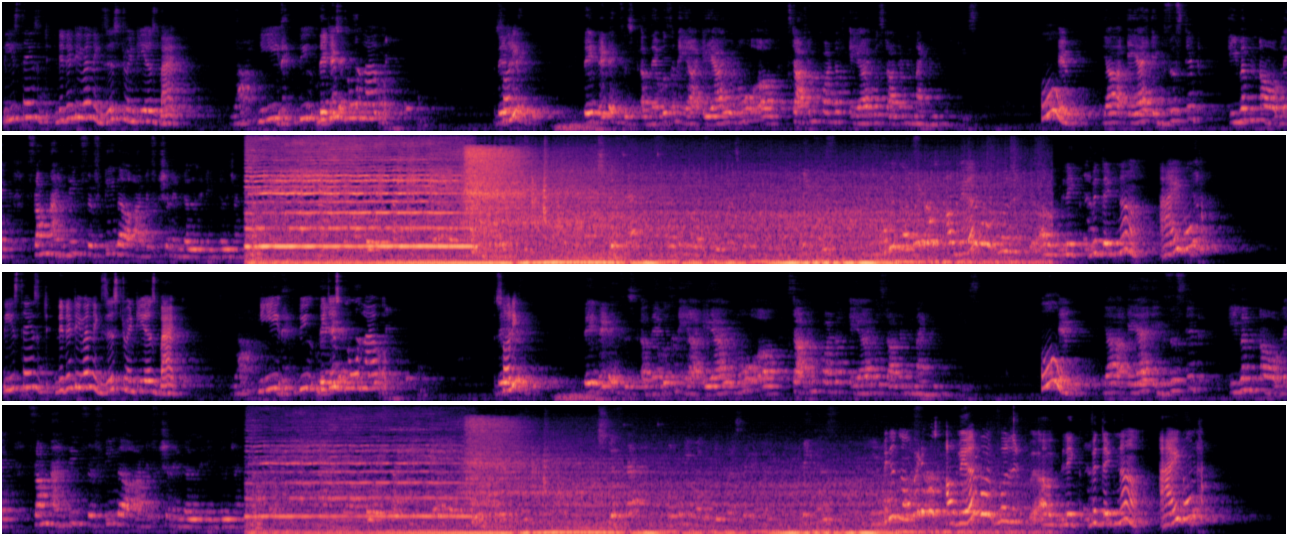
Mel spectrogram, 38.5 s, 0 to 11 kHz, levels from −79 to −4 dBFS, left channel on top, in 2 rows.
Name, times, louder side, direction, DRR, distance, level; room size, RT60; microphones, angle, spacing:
voice 1, 0.0-2.6 3.8-4.2 4.4-5.8 7.4-7.7 15.6-16.0 23.4-23.5 23.9-24.4 32.5-36.3 36.6-37.3, right 2 dB, 70° right, 2 dB, 1.6 m, -27 dB
voice 2, 3.4-3.8 4.1-4.3 4.7-5.8 6.2-6.3 7.4-7.9 8.3-14.1 15.8-16.1 16.5-18.0 18.4-23.5 24.0-27.7 28.1-30.9 31.3-31.8 32.2-33.3 35.5-35.6 37.1-37.3, left 1 dB, 45° left, 1 dB, 2.6 m, -33 dB
sound 1, 22.9-35.0, left 6 dB, 85° left, 0.5 m, -22 dB
29.5 x 10.0 x 2.3 m, 1.3 s
head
